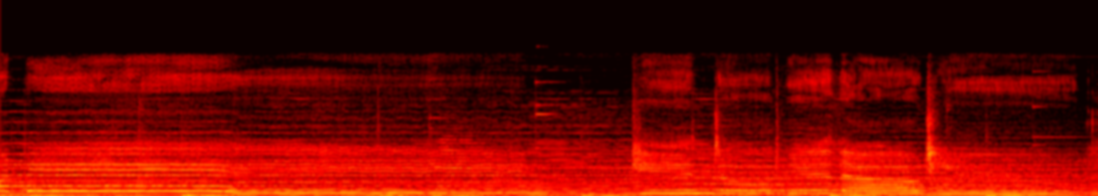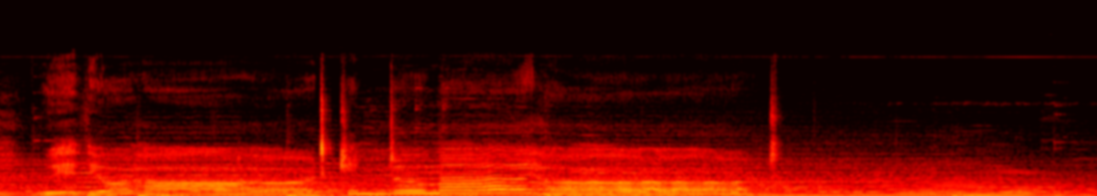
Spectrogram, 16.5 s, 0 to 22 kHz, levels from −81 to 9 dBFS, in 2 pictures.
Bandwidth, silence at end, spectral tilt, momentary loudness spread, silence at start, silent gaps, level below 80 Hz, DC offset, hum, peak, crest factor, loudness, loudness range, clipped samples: 16 kHz; 0 s; -4.5 dB/octave; 10 LU; 0 s; none; -38 dBFS; under 0.1%; none; -8 dBFS; 16 dB; -26 LUFS; 4 LU; under 0.1%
